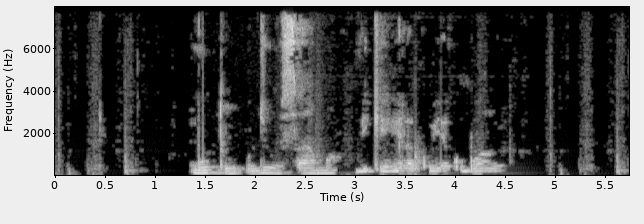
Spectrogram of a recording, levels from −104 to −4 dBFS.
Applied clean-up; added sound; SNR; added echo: classical method spectral subtraction.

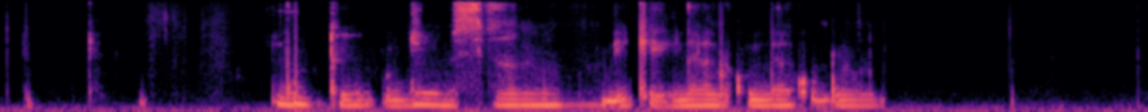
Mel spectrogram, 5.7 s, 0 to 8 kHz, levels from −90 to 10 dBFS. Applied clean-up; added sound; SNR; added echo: neural diffusion model UNIVERSE++.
